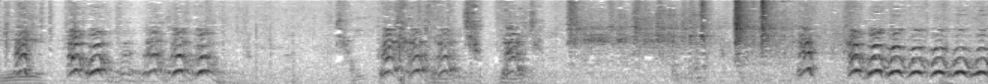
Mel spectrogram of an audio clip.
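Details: Jindo puppies at a Korean national dog association, whining and yipping in wavering, high tonal cries that come in bursts, with rustling and handling noise between and a renewed run of quavering whines at the end.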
